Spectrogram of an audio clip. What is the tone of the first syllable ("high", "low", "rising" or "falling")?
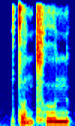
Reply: low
